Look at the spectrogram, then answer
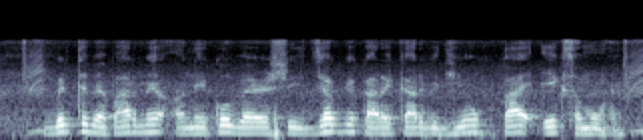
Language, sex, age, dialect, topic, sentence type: Hindi, male, 18-24, Hindustani Malvi Khadi Boli, banking, statement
